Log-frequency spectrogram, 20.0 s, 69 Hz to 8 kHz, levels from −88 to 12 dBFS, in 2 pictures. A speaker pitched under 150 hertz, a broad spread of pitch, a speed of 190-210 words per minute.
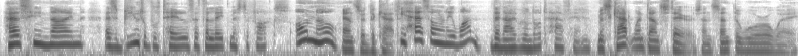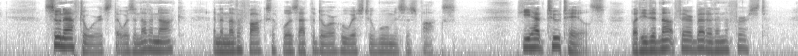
Yes: low, 135 Hz; wide, 7.8 semitones; average, 200 wpm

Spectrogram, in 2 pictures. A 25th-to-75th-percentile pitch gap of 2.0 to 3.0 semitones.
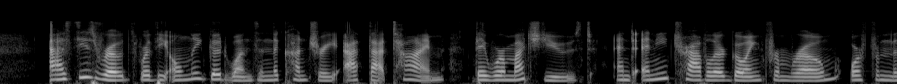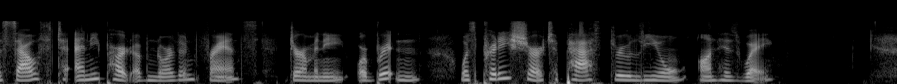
Yes: average, 2.7 semitones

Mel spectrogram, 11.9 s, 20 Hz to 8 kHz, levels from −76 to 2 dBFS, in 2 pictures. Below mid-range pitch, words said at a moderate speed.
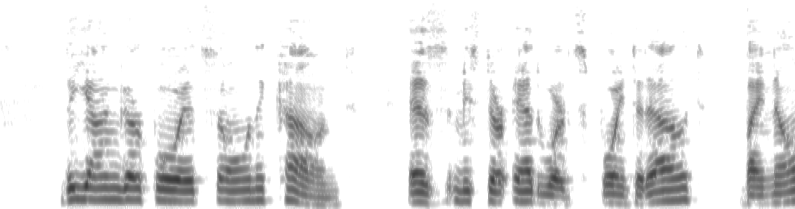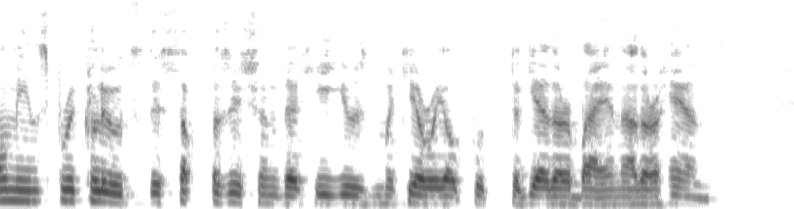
No: low, 125 Hz; slow, 125 wpm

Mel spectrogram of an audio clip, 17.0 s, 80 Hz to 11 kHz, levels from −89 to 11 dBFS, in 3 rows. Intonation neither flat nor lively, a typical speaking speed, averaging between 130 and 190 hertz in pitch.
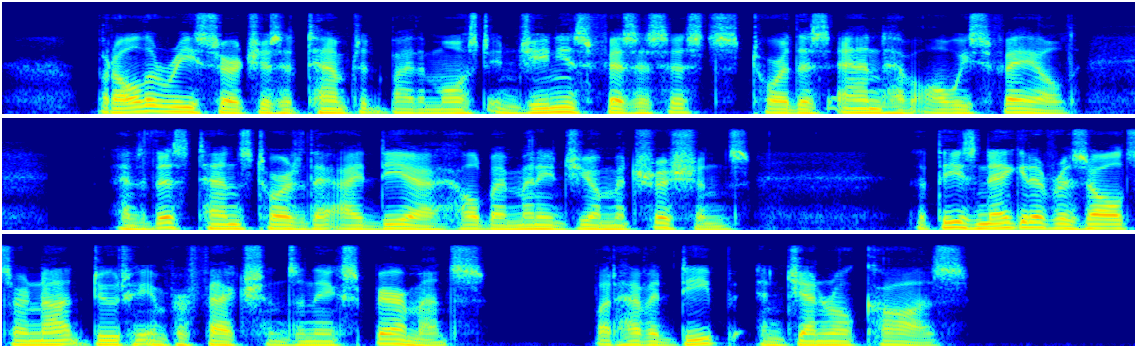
No: average, 3.3 semitones; average, 160 wpm; low, 115 Hz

